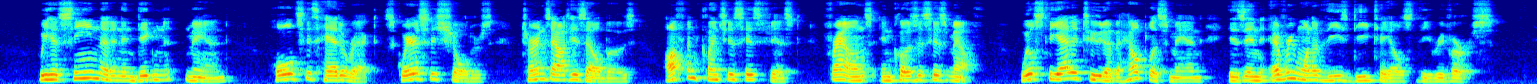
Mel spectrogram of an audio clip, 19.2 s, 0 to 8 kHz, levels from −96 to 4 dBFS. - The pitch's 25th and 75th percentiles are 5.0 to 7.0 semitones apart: Yes, wide, 5.5 semitones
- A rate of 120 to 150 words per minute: Yes, slow, 135 wpm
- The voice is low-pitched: No, medium, 155 Hz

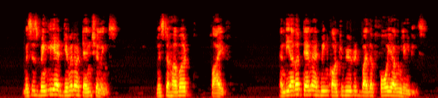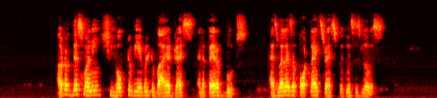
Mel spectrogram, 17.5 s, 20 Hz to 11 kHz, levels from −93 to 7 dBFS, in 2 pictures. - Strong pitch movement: No, average, 3.2 semitones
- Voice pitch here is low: Yes, low, 130 Hz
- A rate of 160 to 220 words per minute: Yes, average, 170 wpm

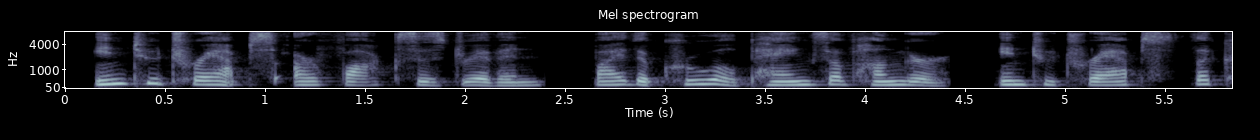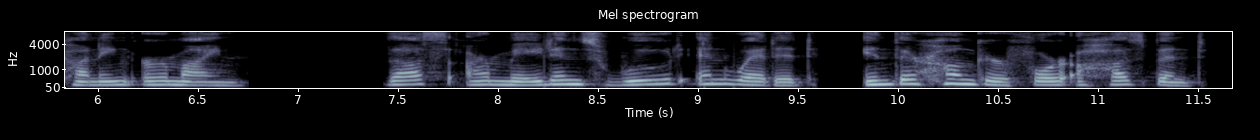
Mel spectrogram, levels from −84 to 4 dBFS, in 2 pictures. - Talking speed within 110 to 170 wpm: Yes, average, 145 wpm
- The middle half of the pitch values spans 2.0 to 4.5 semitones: Yes, average, 2.8 semitones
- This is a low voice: No, high, 190 Hz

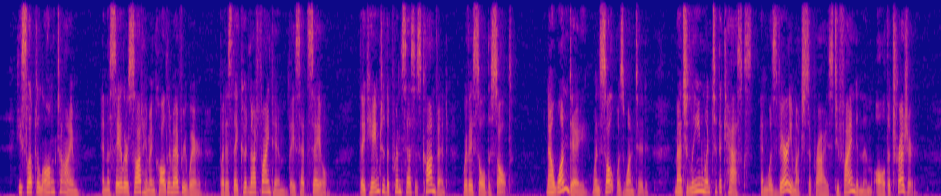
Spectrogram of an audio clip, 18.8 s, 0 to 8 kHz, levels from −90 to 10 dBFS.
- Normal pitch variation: No, wide, 6.2 semitones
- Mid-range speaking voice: Yes, medium, 175 Hz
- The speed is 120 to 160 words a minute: No, average, 190 wpm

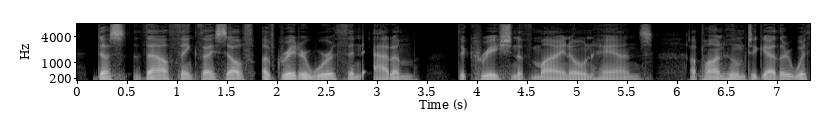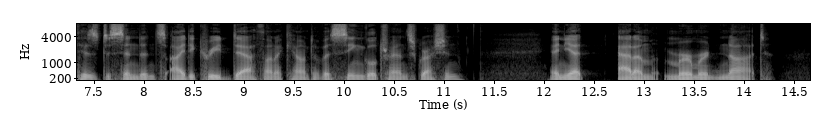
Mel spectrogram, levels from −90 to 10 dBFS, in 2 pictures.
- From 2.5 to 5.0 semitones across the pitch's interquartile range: Yes, average, 3.1 semitones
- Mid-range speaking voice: No, very low, 80 Hz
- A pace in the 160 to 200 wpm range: No, average, 145 wpm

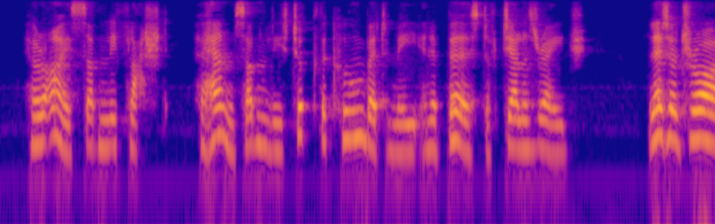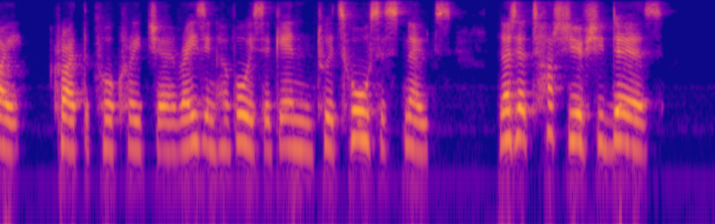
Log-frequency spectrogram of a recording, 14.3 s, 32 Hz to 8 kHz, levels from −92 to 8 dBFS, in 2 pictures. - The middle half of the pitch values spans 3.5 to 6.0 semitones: Yes, average, 4.4 semitones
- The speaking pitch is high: Yes, high, 215 Hz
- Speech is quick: No, average, 170 wpm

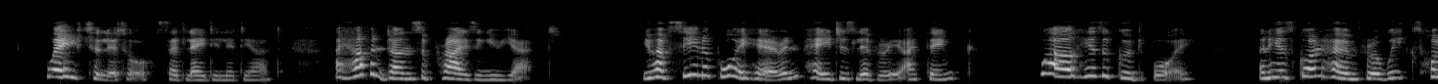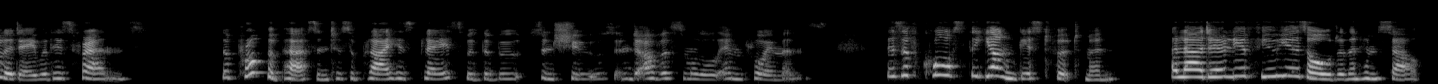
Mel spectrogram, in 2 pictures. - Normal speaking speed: Yes, average, 150 wpm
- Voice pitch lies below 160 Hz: No, very high, 275 Hz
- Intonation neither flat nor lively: No, wide, 5.9 semitones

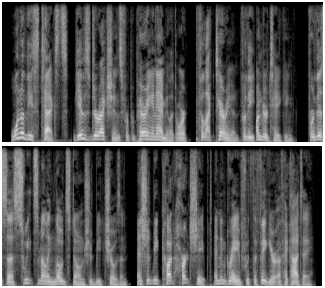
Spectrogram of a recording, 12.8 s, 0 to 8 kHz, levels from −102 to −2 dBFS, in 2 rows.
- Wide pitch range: Yes, wide, 7.1 semitones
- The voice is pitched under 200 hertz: Yes, medium, 140 Hz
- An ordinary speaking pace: Yes, average, 175 wpm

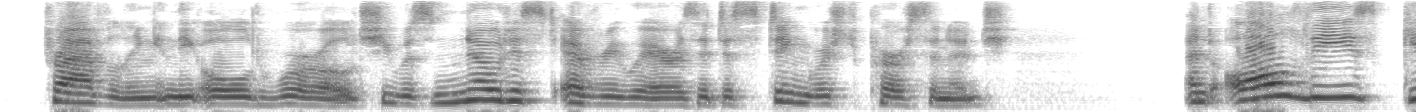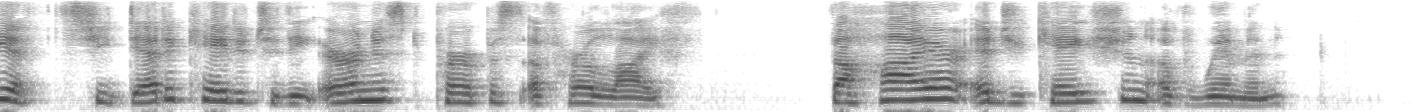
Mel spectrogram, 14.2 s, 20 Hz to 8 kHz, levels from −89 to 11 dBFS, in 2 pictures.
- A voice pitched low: No, high, 200 Hz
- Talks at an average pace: No, slow, 130 wpm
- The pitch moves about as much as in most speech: No, wide, 6.9 semitones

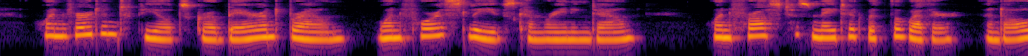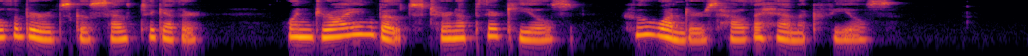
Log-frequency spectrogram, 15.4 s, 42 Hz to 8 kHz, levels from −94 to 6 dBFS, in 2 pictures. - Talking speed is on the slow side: No, average, 155 wpm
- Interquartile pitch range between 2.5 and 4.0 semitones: No, average, 4.6 semitones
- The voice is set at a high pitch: Yes, high, 230 Hz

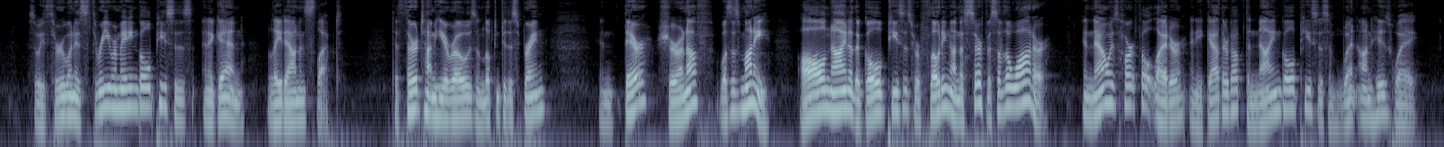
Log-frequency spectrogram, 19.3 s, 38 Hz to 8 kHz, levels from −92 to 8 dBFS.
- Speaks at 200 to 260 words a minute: Yes, fast, 205 wpm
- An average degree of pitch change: No, wide, 6.8 semitones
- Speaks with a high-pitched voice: No, low, 120 Hz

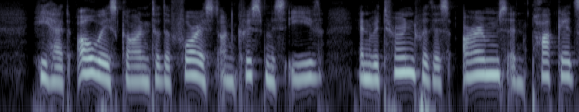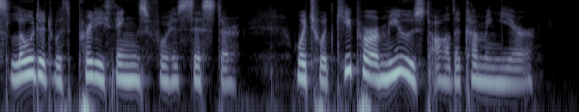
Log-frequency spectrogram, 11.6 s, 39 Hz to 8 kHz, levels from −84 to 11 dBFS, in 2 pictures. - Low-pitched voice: No, high, 190 Hz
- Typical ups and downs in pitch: Yes, average, 4.2 semitones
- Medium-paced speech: Yes, average, 170 wpm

